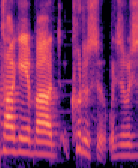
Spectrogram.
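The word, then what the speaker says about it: Curucu: strange feature app but it's not talking about kurusu which is which is how you pronounce the movie kurusu because it's about the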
